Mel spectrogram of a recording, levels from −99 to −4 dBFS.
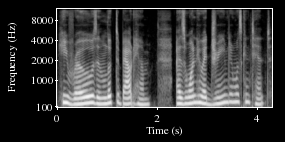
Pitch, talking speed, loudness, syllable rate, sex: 210 Hz, 195 wpm, -15 LUFS, 5.1 syllables/s, female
